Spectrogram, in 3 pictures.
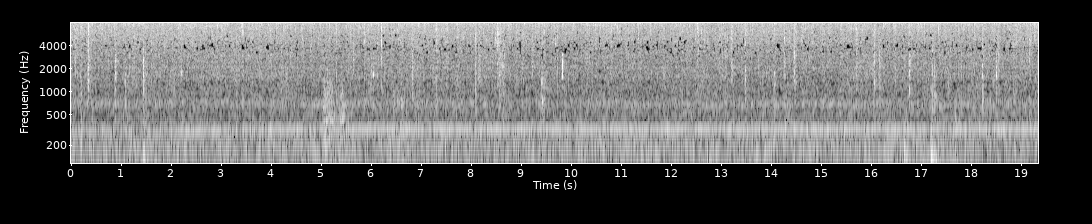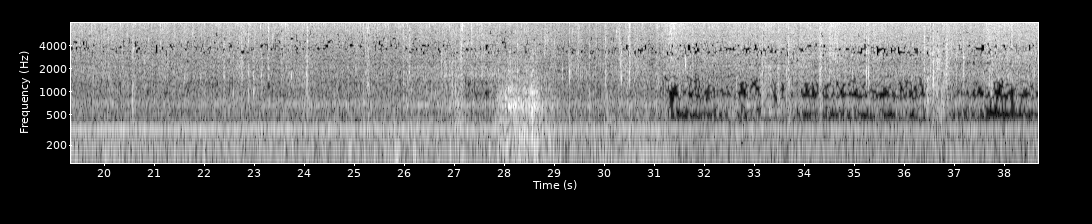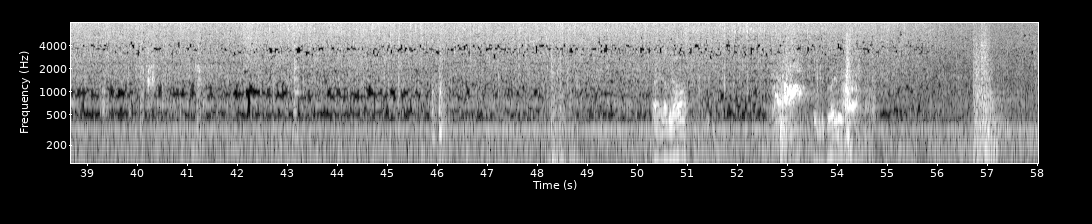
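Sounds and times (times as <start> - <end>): fish sizzling in hot oil: 0.0 - 58.0
spatula scraping skillet: 27.8 - 29.1, 52.6 - 54.8.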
